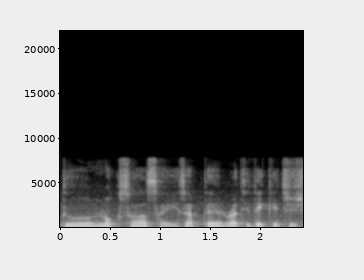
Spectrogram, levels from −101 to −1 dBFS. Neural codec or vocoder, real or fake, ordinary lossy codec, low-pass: none; real; none; none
